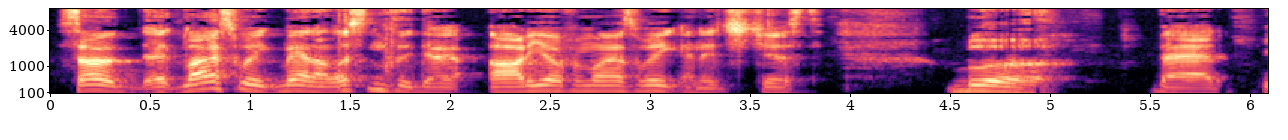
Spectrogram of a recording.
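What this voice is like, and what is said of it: Weak, hoarse, nearly lost voice. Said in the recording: “my voice has been gone... they couldn't hear me... you sound like shit... My voice is just gone... You don't sound fine.”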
